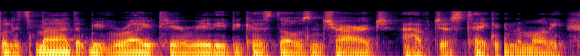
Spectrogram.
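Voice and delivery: plain

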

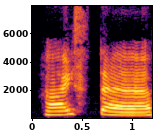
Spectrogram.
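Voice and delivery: exaggerated put-on Filipino accent. Acting out how a mother greets people when asked for an impression, in an exaggerated Filipino mom accent. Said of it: "the only example I could give because I gotta hear my mom's voice".

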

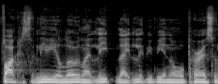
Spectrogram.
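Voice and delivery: ordinary delivery

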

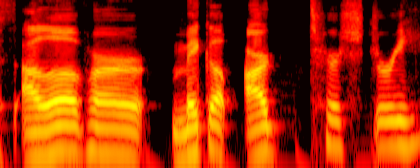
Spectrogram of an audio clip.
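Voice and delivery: slow, careful delivery. Asked how she feels about a contestant's look, saying it slowly. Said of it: "I had to say that slow".

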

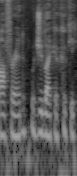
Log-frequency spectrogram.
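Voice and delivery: scornful, looking-down, disdainful, grudging tone. Retelling Serena Joy offering a cookie after a pause: imitating Serena Joy's disdain. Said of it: "And so disdainful".

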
